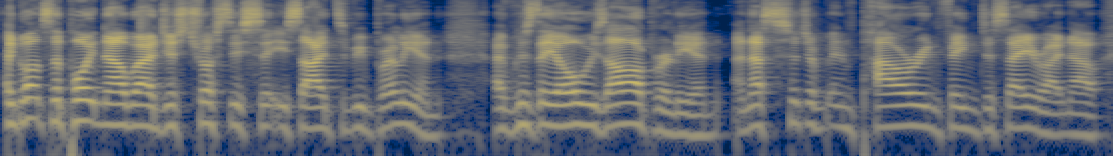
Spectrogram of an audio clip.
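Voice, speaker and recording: Mancunian man, fan stream host, excitable, sweary, bright voice, smooth clear tone. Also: on the high side, fast talker. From Manchester, England. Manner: excitable, sweary, chatty with viewers. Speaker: football fan channel host. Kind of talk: live post-match reaction stream reading chat.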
